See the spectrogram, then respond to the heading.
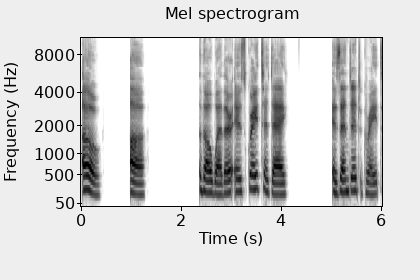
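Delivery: very loud, slow, insincere put-on delivery. Showing a made-up non-genuine reaction: fake non-genuine reaction. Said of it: "trying to think of a non-genuine reaction I could do".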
